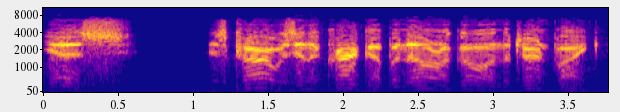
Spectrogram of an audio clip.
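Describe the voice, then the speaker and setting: An actor playing a businesslike police sergeant over a telephone filter, brisk and official, in 1940s radio style. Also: male voice, mid-range voice, sharp tone, husky, highs cut off. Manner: brisk, official, matter-of-fact. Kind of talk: 1940s radio drama acting. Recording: thin phone filter, vintage radio.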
